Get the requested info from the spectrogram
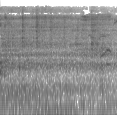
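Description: A car driving away on a wet road, a steady tyre hiss that eases slightly as it goes.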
